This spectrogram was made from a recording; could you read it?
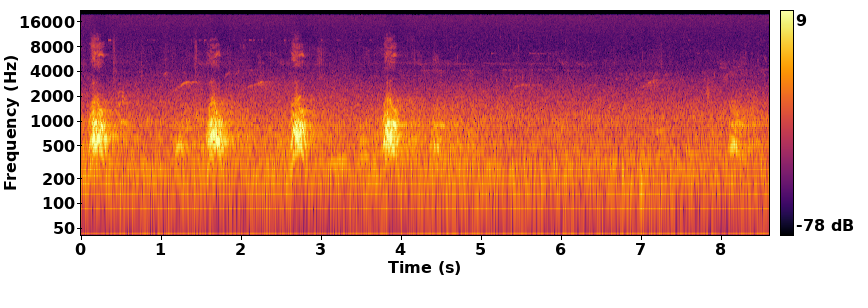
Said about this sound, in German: Wir sind am See. Wir hören Enten, Gänse und Vögel. Wir hören einen Hund.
